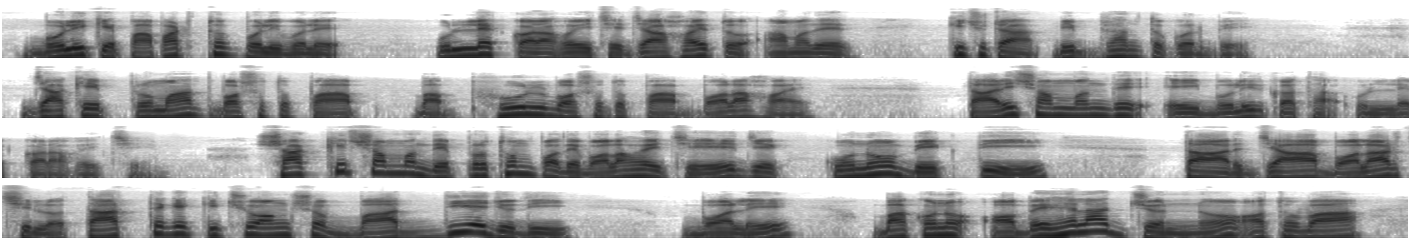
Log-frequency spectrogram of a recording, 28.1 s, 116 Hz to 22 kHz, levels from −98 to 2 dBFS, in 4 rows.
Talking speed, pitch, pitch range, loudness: 120 wpm, 110 Hz, 95-140 Hz, -20 LUFS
